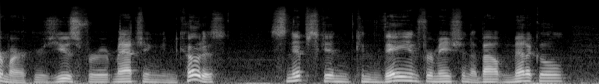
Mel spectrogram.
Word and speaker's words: SNP: nucleotide polymorphism snip pronounce snip SNP pronounced snip the direct to Consumer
